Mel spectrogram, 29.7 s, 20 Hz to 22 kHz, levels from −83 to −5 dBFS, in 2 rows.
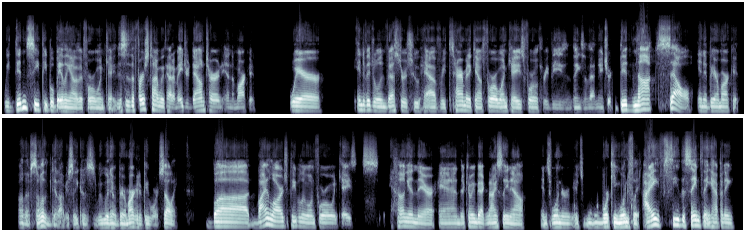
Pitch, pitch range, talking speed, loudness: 110 Hz, 100-120 Hz, 180 wpm, -15 LUFS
